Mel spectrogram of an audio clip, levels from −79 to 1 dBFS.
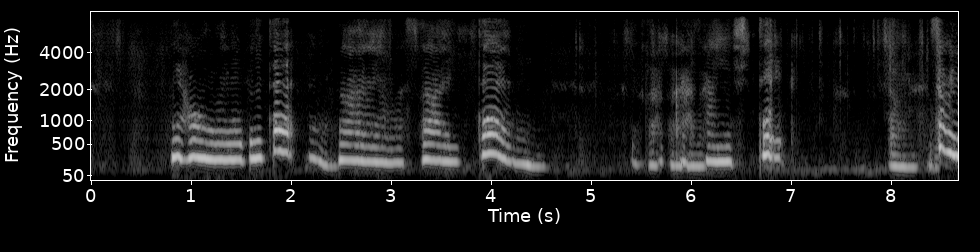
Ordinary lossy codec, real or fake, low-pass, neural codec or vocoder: none; fake; 7.2 kHz; codec, 16 kHz, 2 kbps, FreqCodec, smaller model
